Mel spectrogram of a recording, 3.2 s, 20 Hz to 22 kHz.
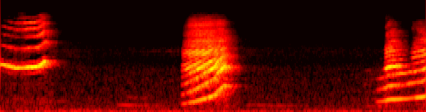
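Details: Alexandrine parakeet giving three loud, harsh, ringing calls; the first is a short, steady call and the next two are rising, strained squawks, spaced about 1.3 seconds apart in a quiet room.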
